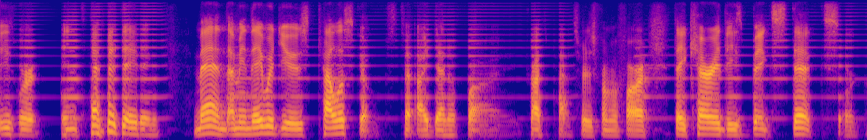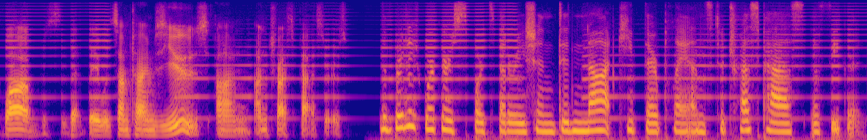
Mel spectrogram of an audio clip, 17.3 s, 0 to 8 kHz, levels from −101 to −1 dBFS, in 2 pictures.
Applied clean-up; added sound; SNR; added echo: neural mask model RNNoise.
